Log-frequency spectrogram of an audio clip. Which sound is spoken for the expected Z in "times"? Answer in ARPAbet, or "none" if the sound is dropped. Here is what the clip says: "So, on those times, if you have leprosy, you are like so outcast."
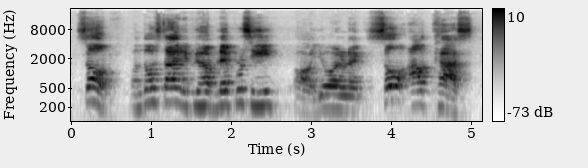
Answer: none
